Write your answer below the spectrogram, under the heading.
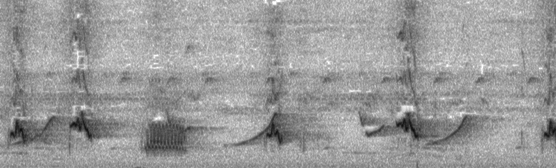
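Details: Campo troupial song: clear slurred whistles alternating with a harsher, broad rasping note and rising swept whistles, loud and close with little background noise.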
